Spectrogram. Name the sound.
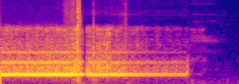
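phone dialing tones calling a phone on speaker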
